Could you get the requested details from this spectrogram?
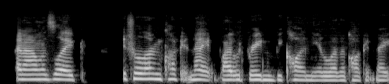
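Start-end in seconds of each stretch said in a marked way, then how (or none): none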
